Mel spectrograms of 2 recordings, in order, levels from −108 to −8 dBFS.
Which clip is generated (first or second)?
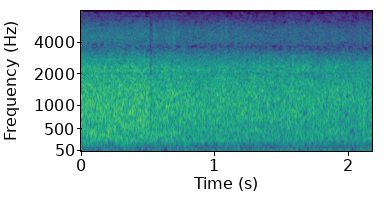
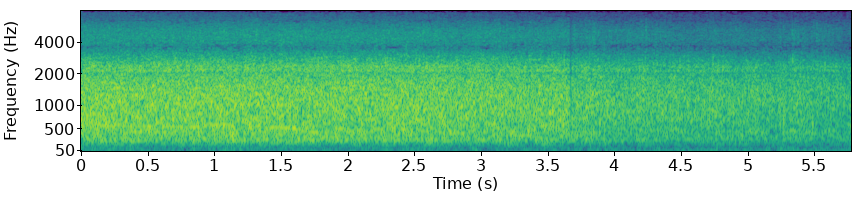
first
